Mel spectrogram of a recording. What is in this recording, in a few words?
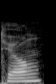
"tiong5", Taiwanese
